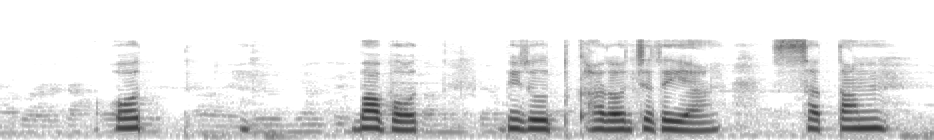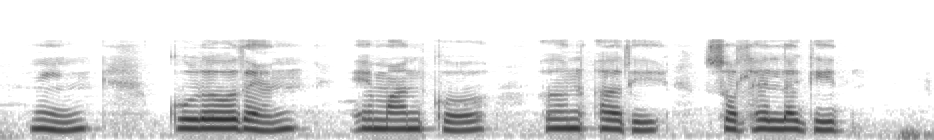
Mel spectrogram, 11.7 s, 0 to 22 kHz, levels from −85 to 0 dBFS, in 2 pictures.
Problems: background sounds at intervals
